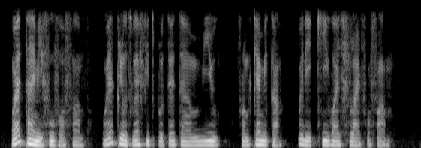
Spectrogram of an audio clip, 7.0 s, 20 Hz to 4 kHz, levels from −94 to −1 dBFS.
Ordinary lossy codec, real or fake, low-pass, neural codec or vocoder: none; real; 3.6 kHz; none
